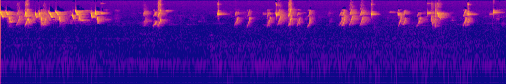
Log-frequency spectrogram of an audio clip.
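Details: Saffron finch in a keeper's care, warming up to sing: a fast chattering chirp burst, a brief pause, then spaced bright chirps and buzzy couplets continuing irregularly over a low hum.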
